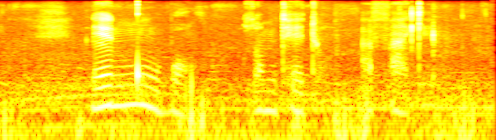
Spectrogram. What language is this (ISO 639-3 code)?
xho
